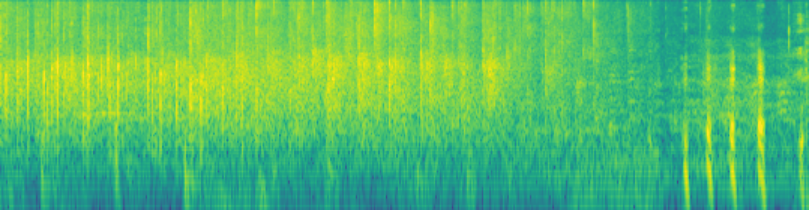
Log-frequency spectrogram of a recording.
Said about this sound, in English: I'll present them in more detail in a minute, but I will just call them on stage now, and I ask you to give them a round of applause.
